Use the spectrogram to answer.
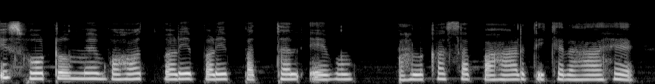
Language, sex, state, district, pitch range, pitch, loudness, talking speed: Hindi, female, Jharkhand, Deoghar, 225-250 Hz, 240 Hz, -15 LUFS, 130 wpm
